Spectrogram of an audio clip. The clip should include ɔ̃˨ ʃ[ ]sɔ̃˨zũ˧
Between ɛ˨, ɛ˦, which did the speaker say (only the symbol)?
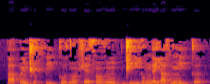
ɛ˨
